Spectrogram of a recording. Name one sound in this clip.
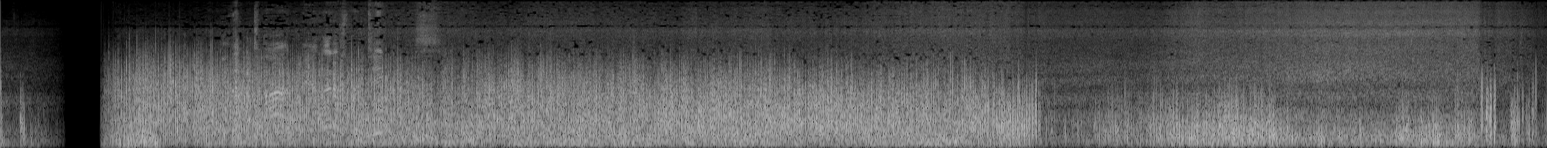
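Strong wind blows outdoors.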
